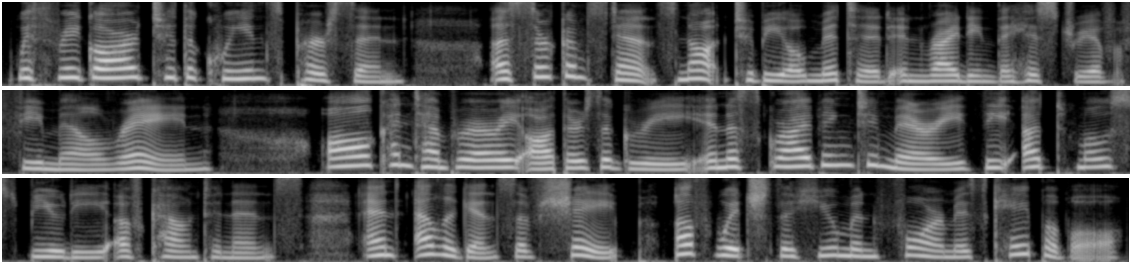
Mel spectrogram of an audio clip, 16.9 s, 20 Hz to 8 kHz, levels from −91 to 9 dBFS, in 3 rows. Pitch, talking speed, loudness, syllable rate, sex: 235 Hz, 155 wpm, -18 LUFS, 5.1 syllables/s, female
